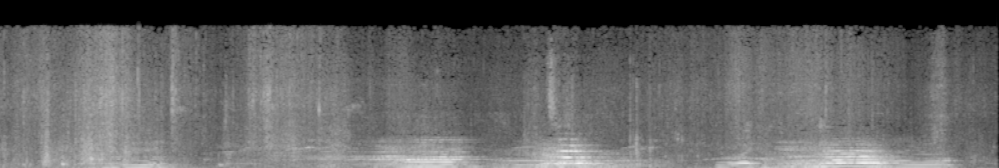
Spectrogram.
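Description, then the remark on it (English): A cow moos repeatedly over her newborn brown calf, a red Limousin, with several long, loud, resonant lows in a row, some rising and wavering, and a few softer grunting calls between them. “A brown-coloured, perfectly formed calf arrives. It's a red limousine, like his father.”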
